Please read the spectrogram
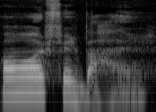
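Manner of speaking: very slow, stretched words; drawn-out exhale cue. Shown as a demonstration. Meditation teacher pacing listeners' exhale, slow and drawn out. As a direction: draw it out along the outgoing breath.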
